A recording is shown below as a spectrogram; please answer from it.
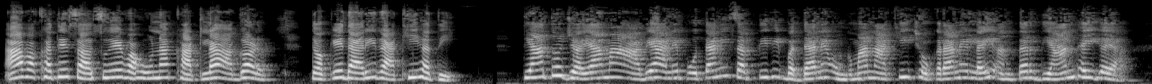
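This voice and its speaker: A woman narrating a devotional folk story in a steady, even read-aloud manner. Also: high-pitched, a little slow.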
